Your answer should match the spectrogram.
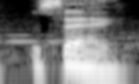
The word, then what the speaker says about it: Poussey: Yeah, Poussey is her name. – Poussey. – Yeah, that's exactly how you say it.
